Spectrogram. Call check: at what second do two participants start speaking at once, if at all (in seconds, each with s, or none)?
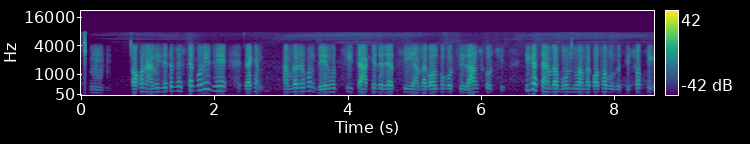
none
